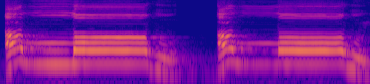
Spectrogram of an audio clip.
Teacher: لفظ اللہ سے پہلے حرف کے اوپر زبر ہے، تو یہاں پر آپ نے لفظ اللہ کو موٹا اور بھاری کر کے پڑھنا ہے.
